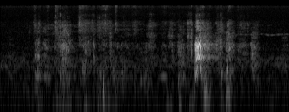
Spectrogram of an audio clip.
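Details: German shepherd dogs, one long-haired and four months old, one short-haired; scattered soft yips and snuffles build to one loud sharp bark at three seconds, then quieter yips with background shuffling.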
